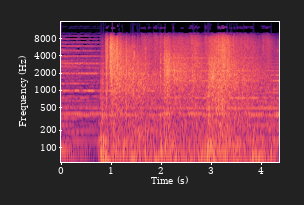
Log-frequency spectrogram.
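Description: Film soundtrack music, cut about a second in by a sudden loud explosion, followed by continuing blast noise with further booms about two and three seconds in.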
